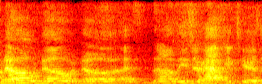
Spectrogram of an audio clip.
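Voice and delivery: high-pitched, imitated weepy protest; lightly acted happy crying; mock tearful. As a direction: replay blubbering reassurance in a high voice. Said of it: "I'm crying uncontrollably".

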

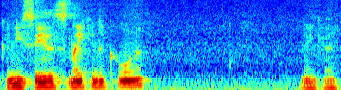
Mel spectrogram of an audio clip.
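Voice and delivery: ordinary talk

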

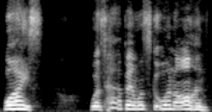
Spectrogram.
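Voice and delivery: high, loud worried call; alarmed Ruby. Retold or imitated. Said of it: "Ruby goes in there saying".

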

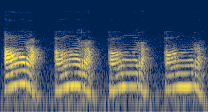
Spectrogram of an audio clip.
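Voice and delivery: "ara" with a light single R between two vowels, repeated as a drill. Shown as a demonstration. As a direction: model "ara" carefully, one short R between the vowels. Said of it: "between the two vowels".

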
